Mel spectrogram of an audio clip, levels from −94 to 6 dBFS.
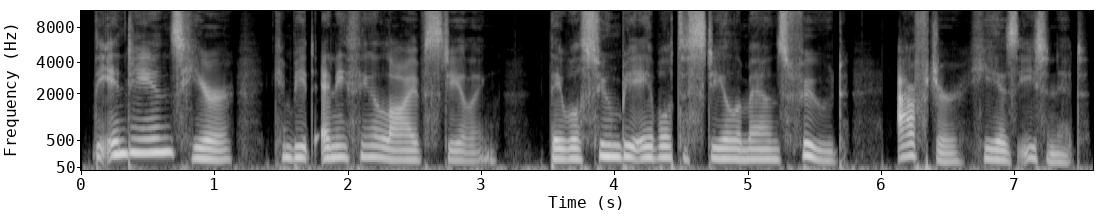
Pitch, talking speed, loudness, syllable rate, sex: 175 Hz, 180 wpm, -22 LUFS, 5.3 syllables/s, female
